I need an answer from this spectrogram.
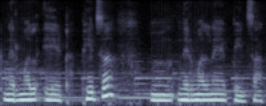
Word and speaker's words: Nirmal: Don't say Niramala. No, that's not my name. My name is pronounced as Nirmal, so clap. Nirmal. Twice, right? So 2 syllables.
